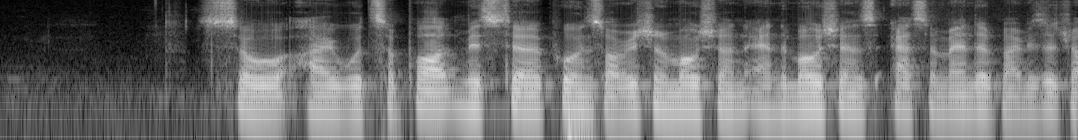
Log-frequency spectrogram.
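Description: An elderly man reads out a speech through a microphone.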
